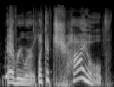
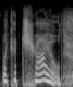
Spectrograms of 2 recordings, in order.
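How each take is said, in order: First: Said in the usual way. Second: High comic repeat. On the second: Real, not acted. Repeat pitched way up for comic effect.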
